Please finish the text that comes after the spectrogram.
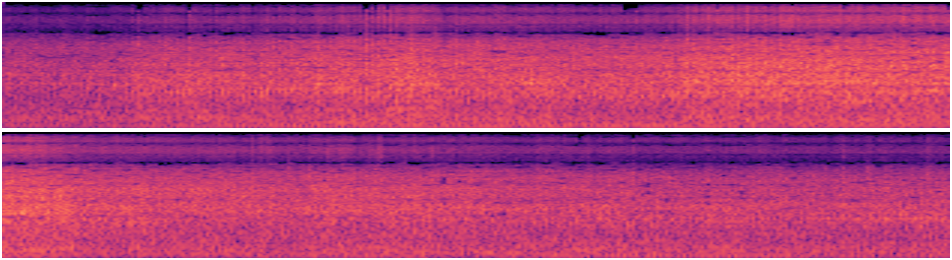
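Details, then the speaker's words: UTB tractor, rebuilt engine with new camshaft and oil pump, rebuilt reducer in low range, fifth gear; new bearings, PTO shaft, seals, planetary gears. Heavy diesel drones steadily and evenly with only faint gear hum; reducer healthy. "Deci cam așa se aude. Se aude foarte puțin, oricum schimbă un pic mers."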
